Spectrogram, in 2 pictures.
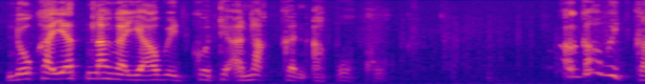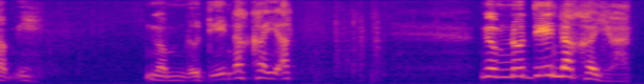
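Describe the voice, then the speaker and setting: A woman's voice: on the low side, sing-song, takes it slowly, long pauses, breathy edge, full character voice. A woman with an Ilocano accent playing a worried mother searching for her daughter in a radio drama, plaintive but determined.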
